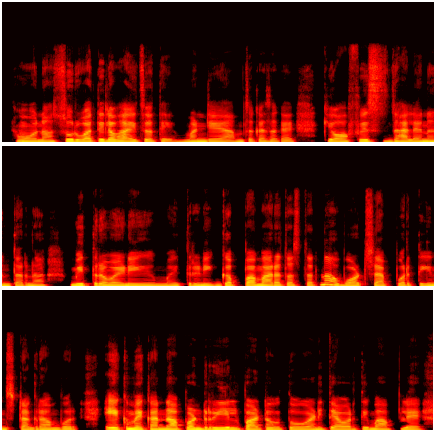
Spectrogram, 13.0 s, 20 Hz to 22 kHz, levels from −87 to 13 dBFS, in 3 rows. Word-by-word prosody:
हो 215 -2 0
ना 210 -2 -1
सुरवातीला 235 +1 +2
व्हायचं 220 -1 +1
ते. 170 -2 -6
म्हणजे 200 +2 -2
आमचं 190 +3 -5
कसं 215 0 -5
काय 190 -1 -6 0.3
की 235 - -1
ऑफिस 205 +1 -1
झाल्यानंतर 200 -1 -1
ना 195 +1 -2 0.3
मित्र, 225 0 +2
वहिनी, 210 -1 +1
मैत्रिणी 205 +2 -2
गप्पा 215 +1 +2
मारत 215 +1 +2
असतात 215 +4 -5
ना 320 - +1 0.2
WhatsAppवरती 205 +2 -2
Instagramवर. 190 -1 -1 0.4
एकमेकांना 220 -2 +5
आपण 225 +1 +3
रील 230 0 +4
पाठवतो 210 -1 0
आणि 205 +1 -1
त्यावरती 215 0 -1
मग 225 - 0
आपले 215 +1 -2
210 Hz, 140 wpm, -23 LUFS, 200-220 Hz, 0.4 s, एकमेकांना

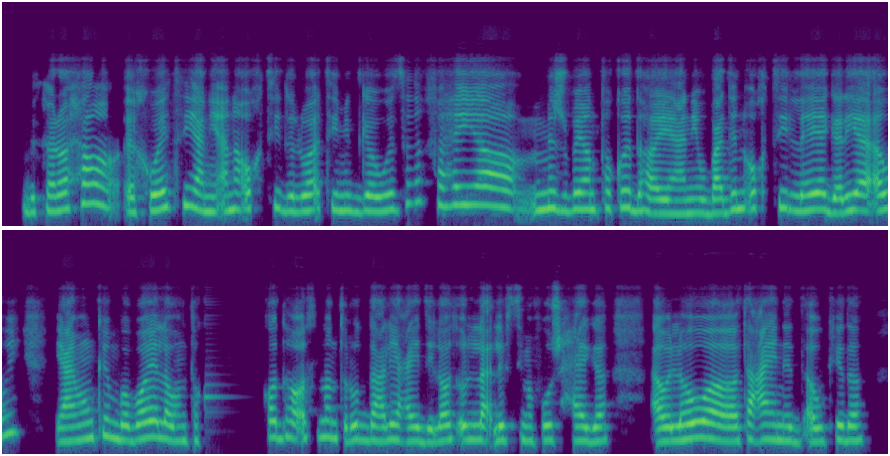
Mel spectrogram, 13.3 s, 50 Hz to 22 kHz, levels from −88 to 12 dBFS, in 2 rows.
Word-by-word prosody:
بصراحة 270 +10 0
إخواتي 275 +7 +1
يعني 245 -4 0
أنا 270 +1 0
أختي 290 +1 -6
دلوقتي 250 +2 -1
متجوّزة 255 +9 -1
فهي 335 -3 +2 0.2
مش 280 -3 +1
بينتقِدها 275 -2 0
يعني 215 0 -1
وبعدين 220 +6 0
أختي 280 +2 -4
اللي 250 -2 -2
هي 270 0 +4
جريئة 250 +3 +2
أوي، 315 +7 0 0.3
يعني 215 +1 +1
ممكن 265 +2 -1
بابايا 245 +4 +3
لو 240 -4 +1
انتقدها 330 - -4
أصلًا 275 0 -4
ترُد 230 0 -1
عليه 230 +2 +1
عادي، 215 -1 -1
اللي 220 +3 +1
هو 230 - +2
تقول 235 0 0
لأ، 225 - +1
لِبسي 230 +1 -1
ما 220 - -4
فيهوش 230 +2 -2
حاجة 220 0 -1 0.4
أو 210 - +4
اللي 230 +2 +4
هو 245 -4 +6
تِعانِد 235 -4 -1
أو 210 +1 0
كده. 230 +1 -1
250 Hz, 180 wpm, -18 LUFS, 225-275 Hz, 0.4 s, هو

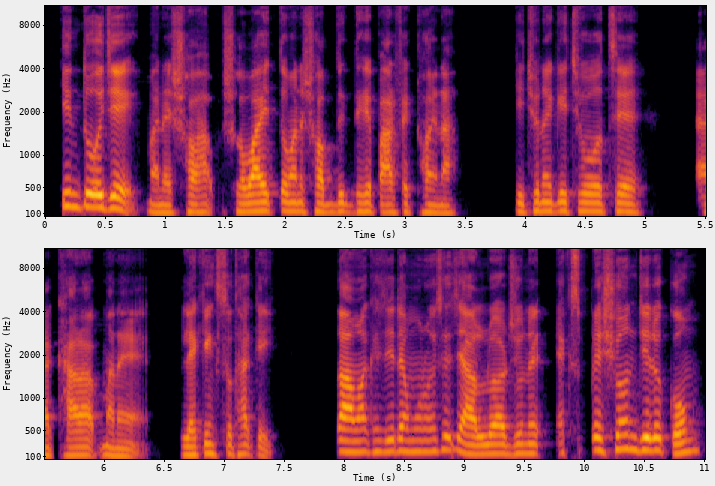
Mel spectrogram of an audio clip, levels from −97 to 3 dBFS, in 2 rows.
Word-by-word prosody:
কিন্তু 210 -2 0
ঐযে 185 -3 +7 0.2
মানে 115 -1 -2
সহা 125 -1 -1 0.2
সবাই 135 +2 +5
তো - - -4
মানে 135 -1 -1
সবদিক 125 0 -1
থেকে 130 0 0
পারফেক্ট 120 +1 -2
হয় 120 -2 -2
না। 110 - -3 0.5
কিছু 130 +1 -5
না 135 - +1
কিছু 135 0 -2
হচ্ছে 130 +1 -1 0.6
অ্যা 120 - -2
খারাপ 125 0 +2
মানে 110 -2 -1 0.5
ল্যাকিংস 130 +2 0
তো - - -2
থাকেই। 125 -8 -5 0.5
তো - - -3
আমার 170 +1 +1
কাছে 175 0 -5
যেটা 185 +1 +1
মনে 175 - -3
হইছে 200 +3 -2
যে - - +3
আল্লু 135 +1 +2
অর্জুনের 150 +1 -1 0.2
এক্সপ্রেশন 200 +6 0
যেরকম, 190 -5 +4
135 Hz, 180 wpm, -22 LUFS, 125-175 Hz, 0.6 s, ঐযে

